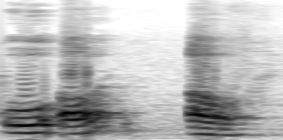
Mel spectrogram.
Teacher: कंठ और ओट दोनों से मिलके आता है ओ और औ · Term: ओष्ठ स्वर, संयुक्त स्वर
